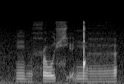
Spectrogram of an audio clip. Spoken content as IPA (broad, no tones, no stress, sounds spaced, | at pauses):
ŋ o̤ ħ o ɕ ḛ ŋ͡ǃ æ̤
